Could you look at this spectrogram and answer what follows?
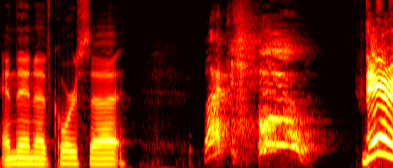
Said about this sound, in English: Excuse me while I sneeze. Come on. It's right there. Oh, you got to sneeze now. Look into a light. There. Okay, it's gone.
